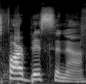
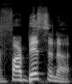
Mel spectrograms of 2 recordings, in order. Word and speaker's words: Farbissina: Because it's it's Farbissina. – Farbissina.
